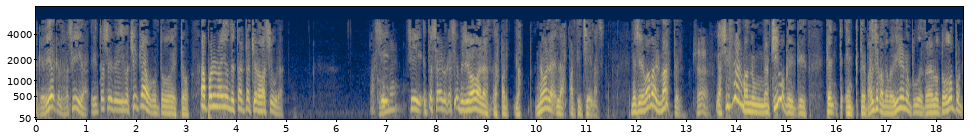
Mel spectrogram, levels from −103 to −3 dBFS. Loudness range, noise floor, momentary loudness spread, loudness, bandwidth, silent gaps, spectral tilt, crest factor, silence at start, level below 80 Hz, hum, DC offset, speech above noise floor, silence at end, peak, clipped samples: 5 LU; -70 dBFS; 12 LU; -23 LUFS; 6 kHz; none; -8 dB/octave; 20 dB; 0 s; -52 dBFS; none; under 0.1%; 48 dB; 0 s; -4 dBFS; under 0.1%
